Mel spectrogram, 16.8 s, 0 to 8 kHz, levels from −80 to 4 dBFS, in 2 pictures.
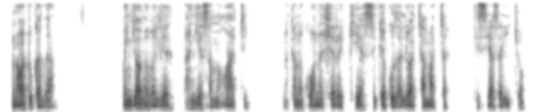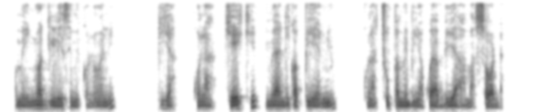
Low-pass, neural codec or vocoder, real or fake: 7.2 kHz; vocoder, 24 kHz, 100 mel bands, Vocos; fake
